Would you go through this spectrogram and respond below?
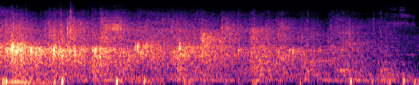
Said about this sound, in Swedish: Ja, det är verkligen applåd.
